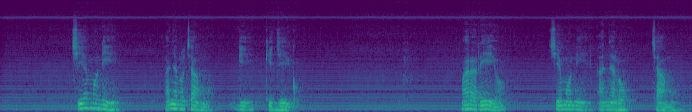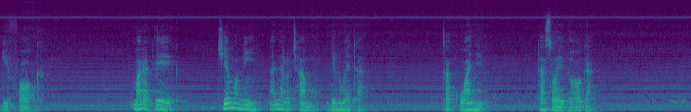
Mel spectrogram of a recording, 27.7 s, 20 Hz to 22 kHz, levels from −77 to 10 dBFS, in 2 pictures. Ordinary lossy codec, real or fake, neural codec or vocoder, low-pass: none; fake; vocoder, 44.1 kHz, 128 mel bands every 256 samples, BigVGAN v2; none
